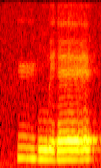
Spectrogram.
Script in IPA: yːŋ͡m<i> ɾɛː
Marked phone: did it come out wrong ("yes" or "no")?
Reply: yes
